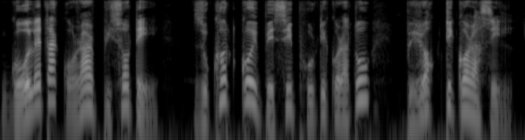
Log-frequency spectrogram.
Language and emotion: Assamese, disgusted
